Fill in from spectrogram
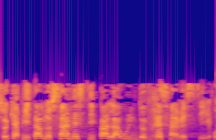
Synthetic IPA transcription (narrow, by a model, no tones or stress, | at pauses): səkʲapit̪alnəsɛ̃vɛst̪ipalauild̪əvʁɛsɛ̃vɛst̪iːʁo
